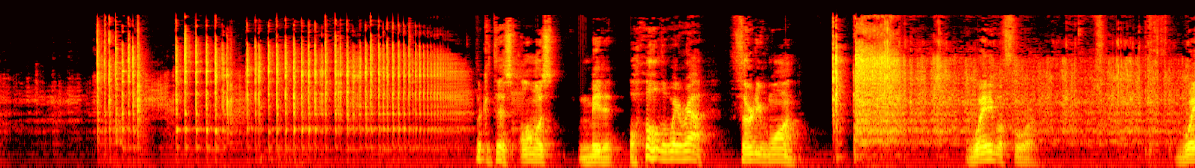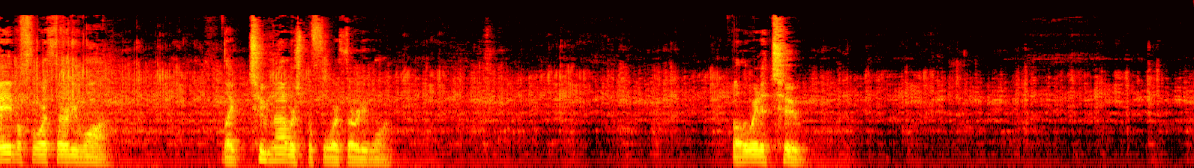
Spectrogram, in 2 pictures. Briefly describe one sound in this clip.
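A roulette ball rolls and rattles around a spinning wheel.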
